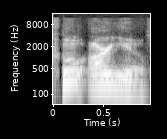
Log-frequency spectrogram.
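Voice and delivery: ordinary talk, nothing marked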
